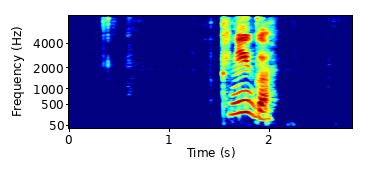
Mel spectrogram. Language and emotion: Russian, neutral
